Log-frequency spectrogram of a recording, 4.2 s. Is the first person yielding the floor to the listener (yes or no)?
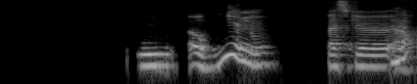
no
